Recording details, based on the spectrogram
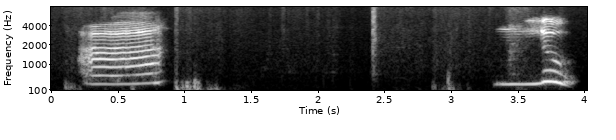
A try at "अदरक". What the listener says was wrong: आ नहीं है वो, ओ। यस अ द र क अदरक।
